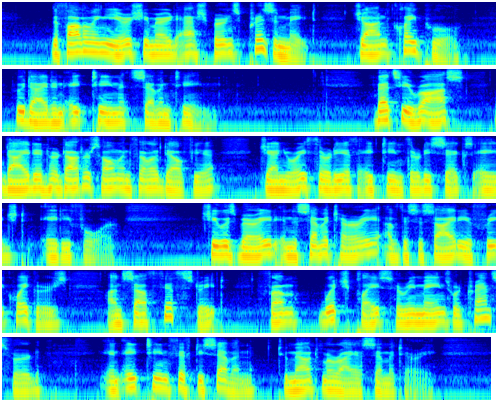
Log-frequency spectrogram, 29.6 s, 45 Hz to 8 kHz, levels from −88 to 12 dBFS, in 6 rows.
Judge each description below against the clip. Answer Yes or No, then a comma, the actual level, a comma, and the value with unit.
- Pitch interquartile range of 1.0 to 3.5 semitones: Yes, average, 2.8 semitones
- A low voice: Yes, low, 105 Hz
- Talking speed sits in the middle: No, slow, 120 wpm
